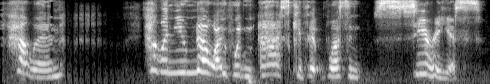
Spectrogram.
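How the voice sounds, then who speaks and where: A woman's voice: very high voice, lively intonation, takes it slowly, bright, forceful tone, no room sound, heavily acted, poor audio. An actress playing a nervous, secretly bitter woman with a hesitant, pleading manner in an old-time radio suspense drama. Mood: urgent, pleading.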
